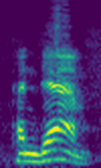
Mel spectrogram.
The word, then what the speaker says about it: condemn: then the silent letter, then the N will be silent letter in that word. You can see here, autumn, we are not pronouncing N here. Column, dam, hymn, condemn.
